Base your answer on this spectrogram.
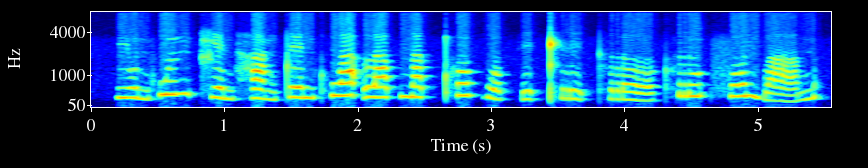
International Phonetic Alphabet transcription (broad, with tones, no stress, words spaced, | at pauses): ju˩˦nkwɯ˥˩ŋ t͡ɕe˨˩nha˨˩ŋ te˧nkʰwa˥˩ʔla˦˥p̚ na˦˥t̚pʰo˥˩k̚wo˨˩k̚ ʔi˨˩t̚kʰri˨˩ʔkʰrɤː˩˦kʰru˥˩ʔ fo˥˩nba˩˦n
